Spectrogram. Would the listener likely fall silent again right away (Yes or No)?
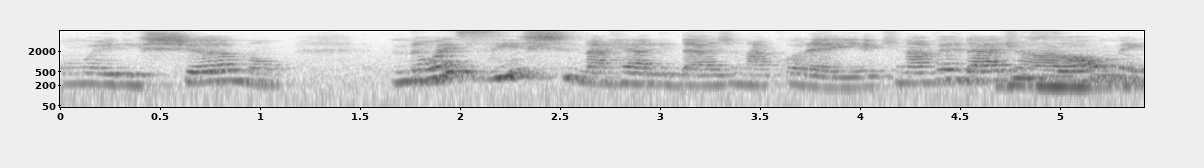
Yes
